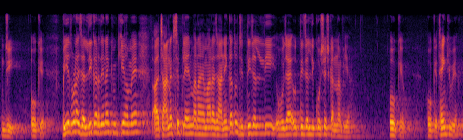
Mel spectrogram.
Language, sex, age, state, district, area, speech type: Hindi, male, 30-45, Madhya Pradesh, Jabalpur, urban, spontaneous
